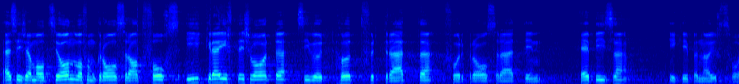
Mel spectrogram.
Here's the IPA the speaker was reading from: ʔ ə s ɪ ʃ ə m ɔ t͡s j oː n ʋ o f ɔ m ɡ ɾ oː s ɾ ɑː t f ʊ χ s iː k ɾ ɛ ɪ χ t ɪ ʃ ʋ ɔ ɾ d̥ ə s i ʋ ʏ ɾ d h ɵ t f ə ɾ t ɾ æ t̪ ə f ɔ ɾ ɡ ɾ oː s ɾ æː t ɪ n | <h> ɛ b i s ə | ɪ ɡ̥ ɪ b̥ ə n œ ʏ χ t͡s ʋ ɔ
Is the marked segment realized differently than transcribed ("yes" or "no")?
no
